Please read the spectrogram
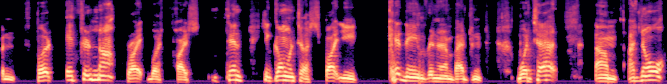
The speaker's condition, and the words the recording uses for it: Stroke. So I'm sorry about my voice, but this is what I was left with.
